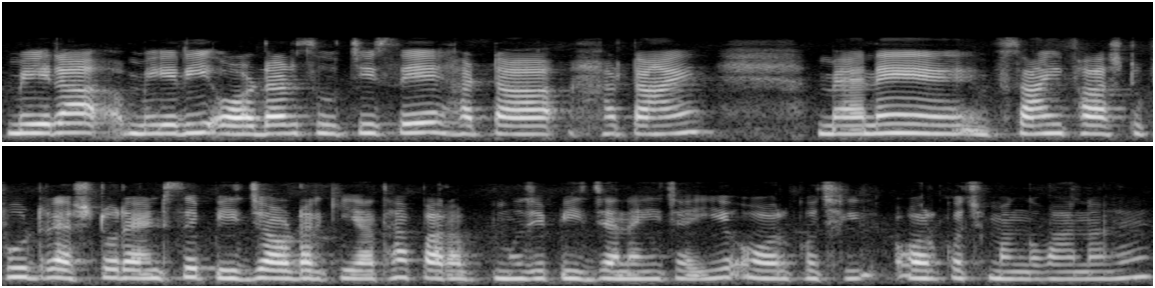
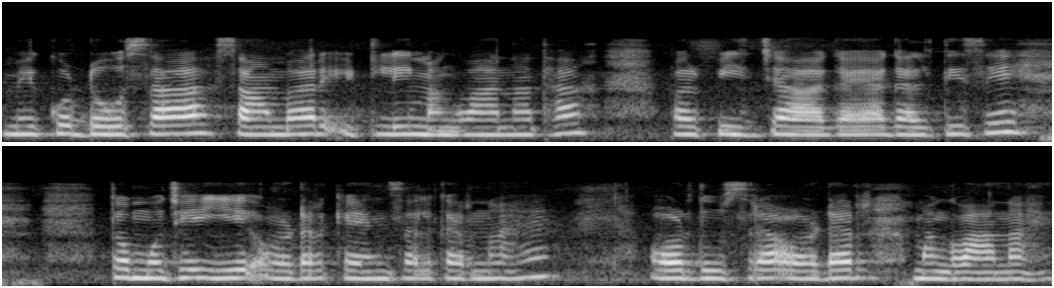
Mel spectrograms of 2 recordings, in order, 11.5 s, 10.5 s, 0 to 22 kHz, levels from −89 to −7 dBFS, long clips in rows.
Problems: constant background noise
